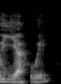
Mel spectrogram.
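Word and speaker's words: Yahweh: yang dalam teks ibraninya ditulis dengan huruf yogs yhwh dibacanya you've atau yahwe sang Maha ada Hai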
